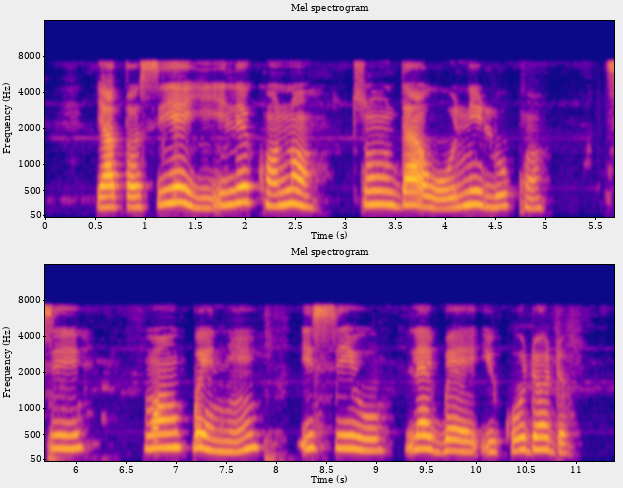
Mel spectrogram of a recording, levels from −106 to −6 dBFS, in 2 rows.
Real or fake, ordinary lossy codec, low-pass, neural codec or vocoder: real; none; 7.2 kHz; none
